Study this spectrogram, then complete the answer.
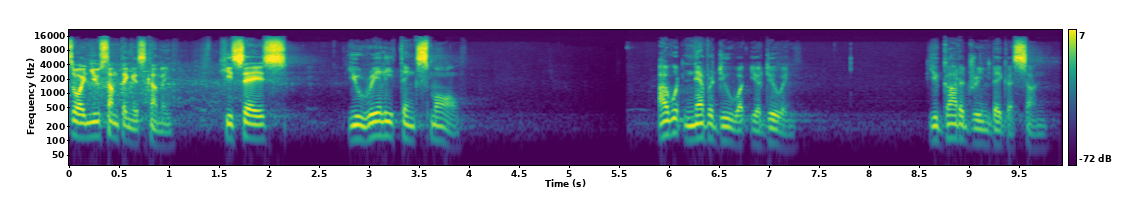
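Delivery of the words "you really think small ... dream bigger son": put-on intense voice. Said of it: "this really, really, like, intense voice".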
